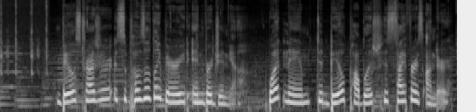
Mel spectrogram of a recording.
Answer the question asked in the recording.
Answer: He published them under the name the Beale Papers, but they later became known as the Beale Ciphers.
